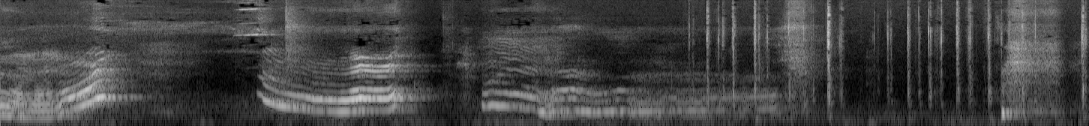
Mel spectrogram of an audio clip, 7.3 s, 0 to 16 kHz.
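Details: English Cocker Spaniel Robby, talkative and impatient, demands attention indoors on 18 September 2022 while his owner works at home: three expressive whining yowls, rising then bending down like speech, followed by soft clicks and a brief final yelp.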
